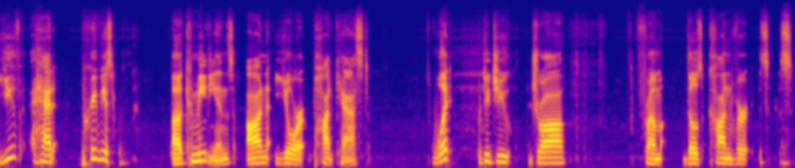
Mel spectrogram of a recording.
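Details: Stuttering in a podcast host who stutters and describes having a speech impediment; stuttering.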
